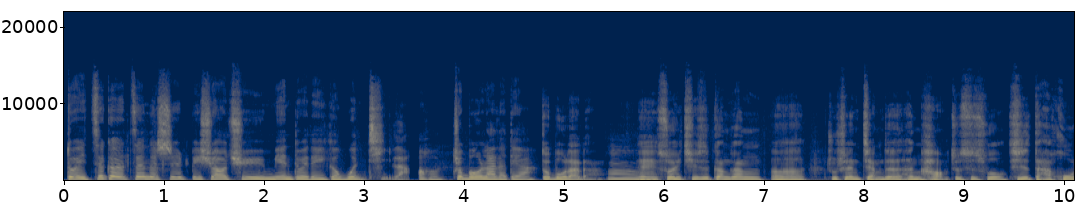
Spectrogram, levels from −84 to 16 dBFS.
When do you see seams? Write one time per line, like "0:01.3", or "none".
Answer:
0:03.4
